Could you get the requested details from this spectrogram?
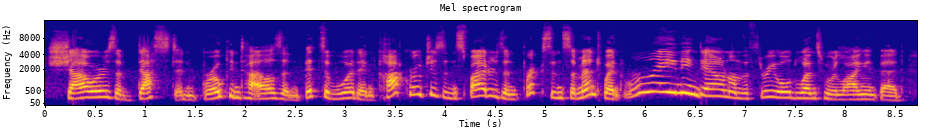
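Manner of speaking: ordinary delivery, nothing marked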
